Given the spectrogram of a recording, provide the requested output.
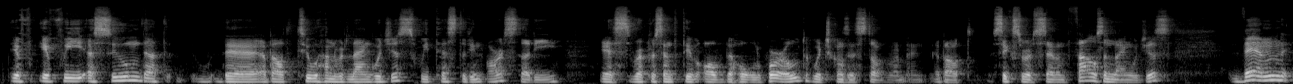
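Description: A researcher whose first language is Swedish explains his work as a guest in a podcast interview. His voice is mid-range and darkish, and he often hesitates, restarting sentences with fillers.

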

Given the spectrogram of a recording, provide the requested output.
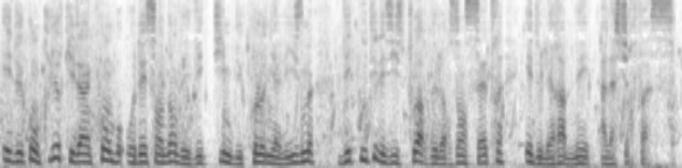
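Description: A man hosting a radio magazine, reading a scripted news narration in a measured, formal way. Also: medium pitch, expressive, noisy background.

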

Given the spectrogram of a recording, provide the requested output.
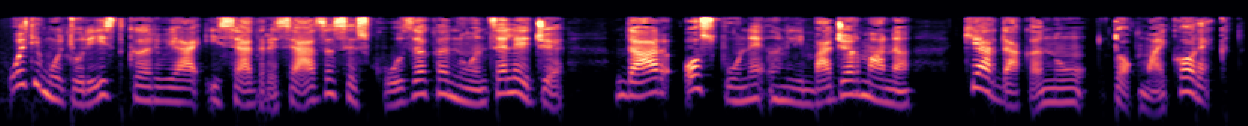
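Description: A radio lesson host reading scripted narration clearly, explaining and addressing listeners directly. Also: mid-range voice, very animated, few pauses, no room sound.

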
